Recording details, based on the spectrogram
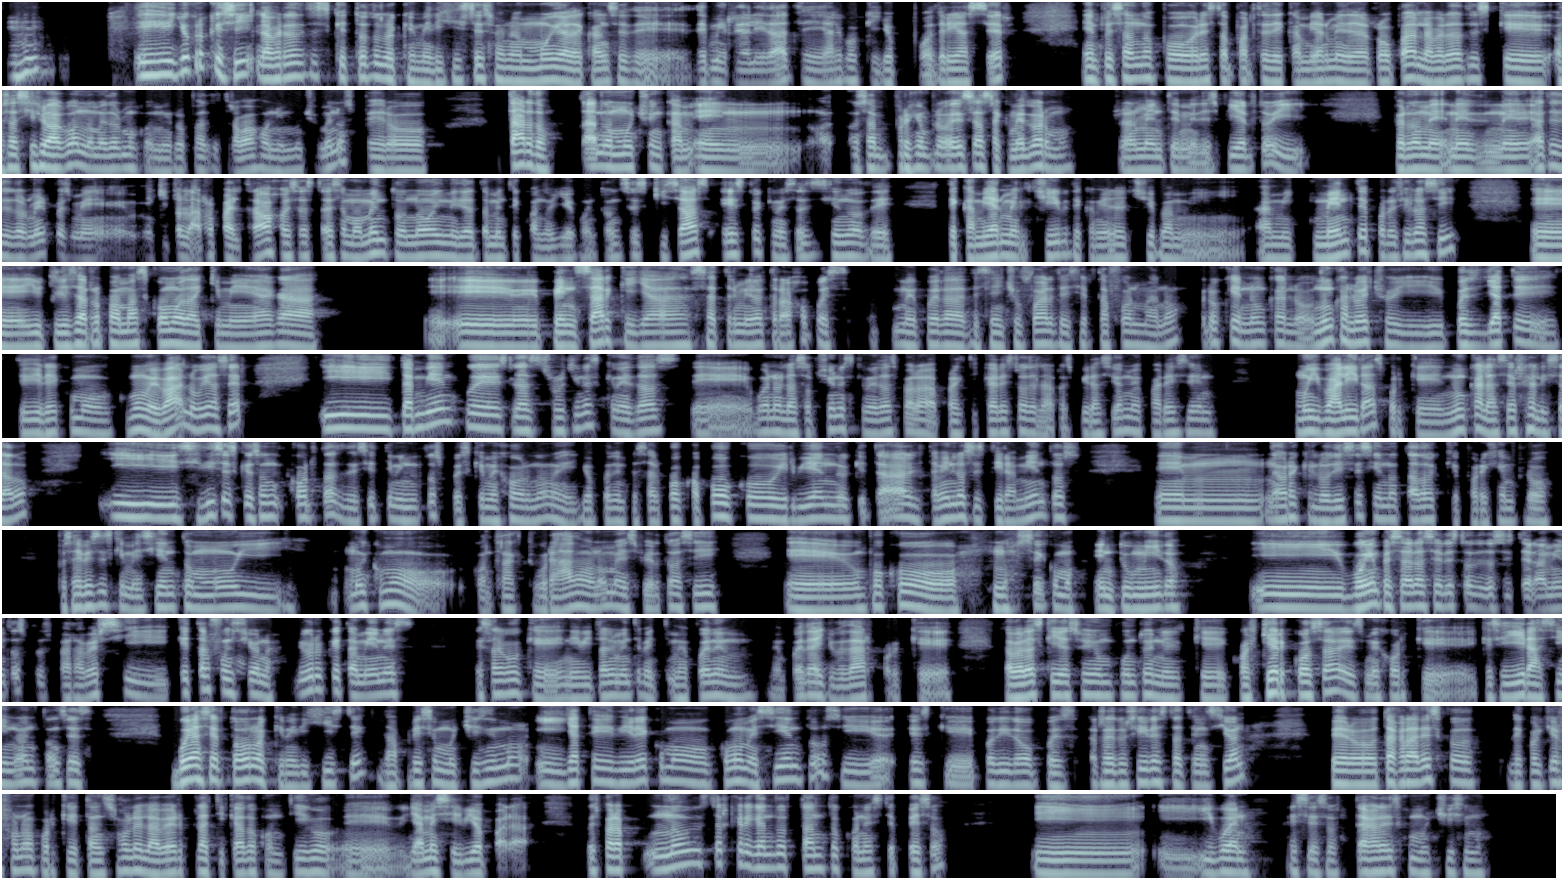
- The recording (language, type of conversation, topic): Spanish, advice, ¿Cómo puedo soltar la tensión después de un día estresante?
- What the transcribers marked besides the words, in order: other background noise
